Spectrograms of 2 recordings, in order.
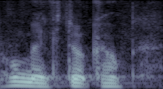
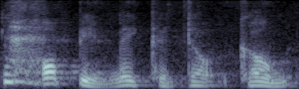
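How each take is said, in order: First: The phrase is mumbled quietly and unclearly. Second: The phrase is said loudly and clearly. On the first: The speaker calls it wrong. "some of them you get" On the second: The speaker calls it right. "such good diction as well ... loud and proud"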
